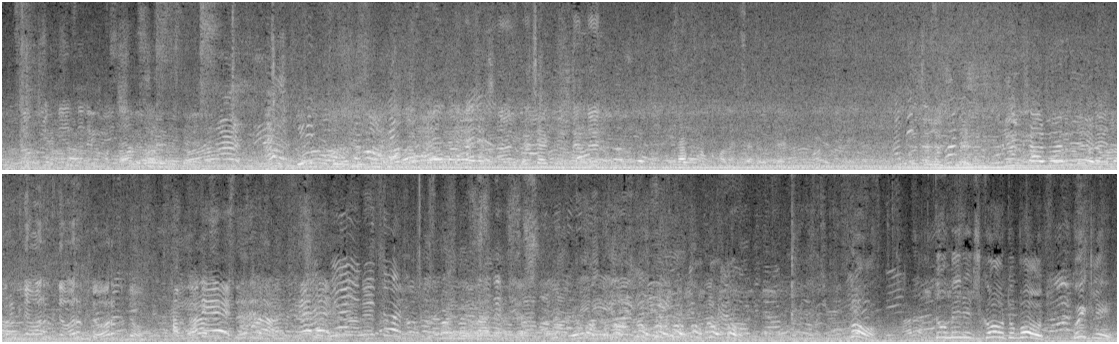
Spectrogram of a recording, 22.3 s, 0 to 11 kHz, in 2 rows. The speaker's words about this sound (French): Et le bateau part dans 10 minutes. Donc il y a une foule qui se presse contre le guichet pour essayer d'acheter son billet pour monter à bord du bateau.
